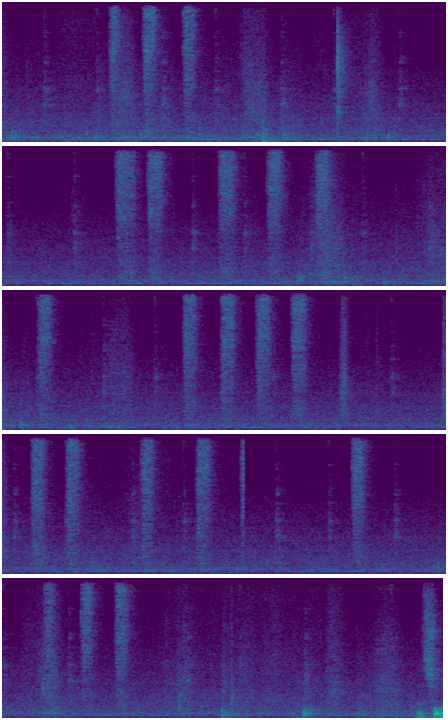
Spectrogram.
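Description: Goldwell hairspray sprayed in many short hissing bursts, some single and some in quick pairs, spaced irregularly over a quiet background close to the listener.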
